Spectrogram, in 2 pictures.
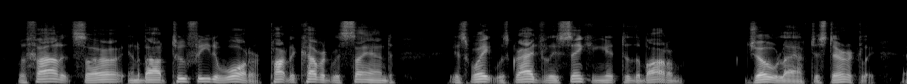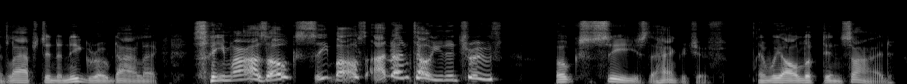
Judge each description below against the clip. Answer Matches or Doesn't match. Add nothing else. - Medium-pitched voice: Doesn't match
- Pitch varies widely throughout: Matches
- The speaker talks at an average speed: Matches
